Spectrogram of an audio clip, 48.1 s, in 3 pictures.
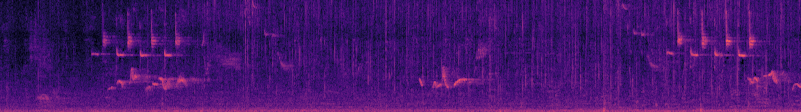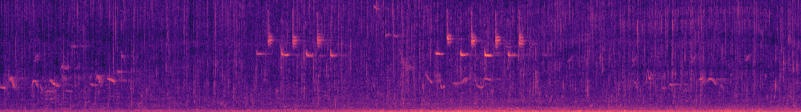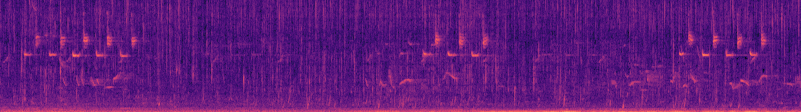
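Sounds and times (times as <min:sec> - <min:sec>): songbirds singing: 0:00.4 - 0:07.3, 0:12.4 - 0:18.9, 0:21.1 - 0:27.4, 0:28.3 - 0:35.3, 0:39.2 - 0:48.0.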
